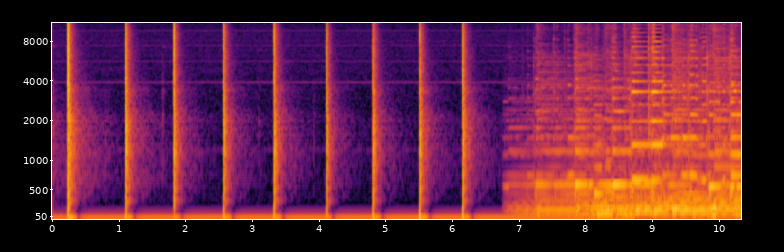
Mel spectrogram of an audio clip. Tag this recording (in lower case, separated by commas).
music, mandolin, outside, rural or natural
